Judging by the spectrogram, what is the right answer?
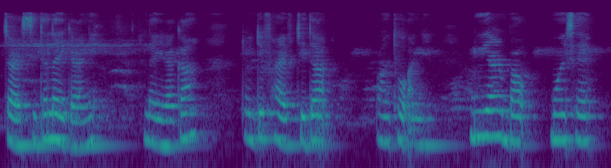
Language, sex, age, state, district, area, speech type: Manipuri, female, 18-30, Manipur, Bishnupur, rural, spontaneous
